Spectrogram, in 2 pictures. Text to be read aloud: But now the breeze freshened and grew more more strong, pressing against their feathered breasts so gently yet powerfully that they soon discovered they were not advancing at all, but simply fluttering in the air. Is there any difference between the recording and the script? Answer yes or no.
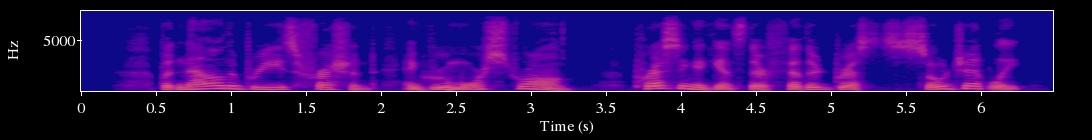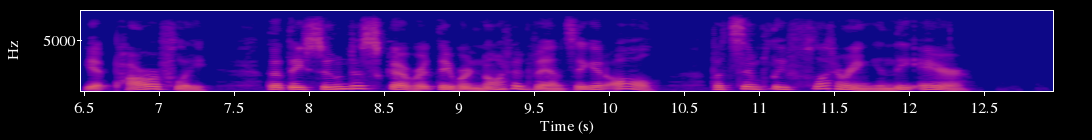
yes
